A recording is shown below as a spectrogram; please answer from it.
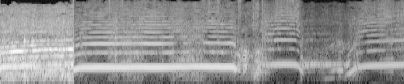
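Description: Water-slide riders screaming: a rising yell over rushing water, then, after a sudden cut, a long high held scream of about a second and a half and further screams that rise at the start and drop away at the end.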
